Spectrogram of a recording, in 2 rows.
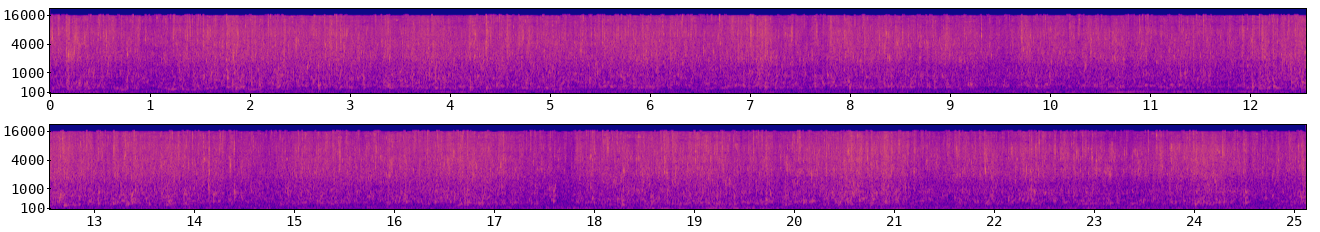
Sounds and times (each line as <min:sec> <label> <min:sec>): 0:00.0 little traffic in the background 0:25.1
0:00.0 medium paced shallow river 0:25.1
